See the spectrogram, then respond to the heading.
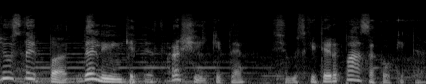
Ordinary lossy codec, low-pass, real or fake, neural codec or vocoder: MP3, 48 kbps; 14.4 kHz; fake; codec, 44.1 kHz, 2.6 kbps, SNAC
